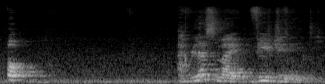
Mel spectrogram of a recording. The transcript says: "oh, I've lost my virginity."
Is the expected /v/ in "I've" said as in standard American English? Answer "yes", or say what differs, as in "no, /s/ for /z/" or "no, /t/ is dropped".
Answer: no, /b/ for /v/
